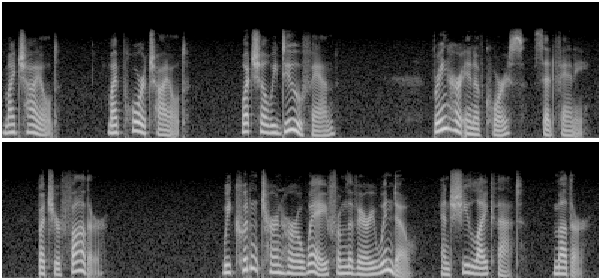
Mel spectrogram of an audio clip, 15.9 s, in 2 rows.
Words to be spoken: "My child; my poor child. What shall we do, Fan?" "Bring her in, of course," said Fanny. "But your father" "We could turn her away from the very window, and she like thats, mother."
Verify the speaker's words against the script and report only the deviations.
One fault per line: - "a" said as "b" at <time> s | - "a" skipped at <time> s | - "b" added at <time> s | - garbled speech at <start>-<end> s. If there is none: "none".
- "could" said as "couldn't" at 11.0 s
- "thats" said as "that" at 14.5 s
